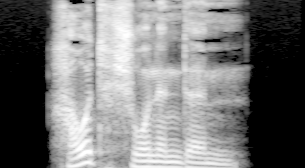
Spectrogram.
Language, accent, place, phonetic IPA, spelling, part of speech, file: German, Germany, Berlin, [ˈhaʊ̯tˌʃoːnəndəm], hautschonendem, adjective, De-hautschonendem.ogg
- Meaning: strong dative masculine/neuter singular of hautschonend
